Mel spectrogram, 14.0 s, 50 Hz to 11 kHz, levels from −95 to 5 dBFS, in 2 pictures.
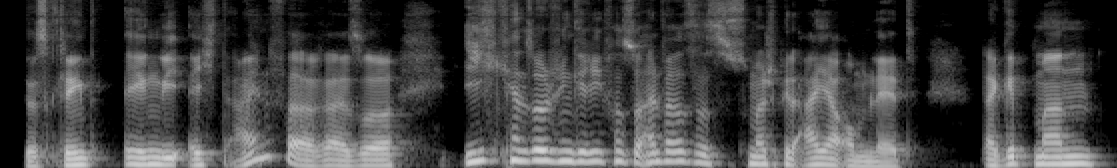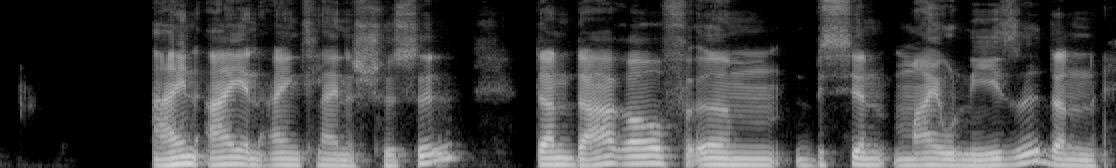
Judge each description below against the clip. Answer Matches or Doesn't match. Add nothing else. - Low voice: Matches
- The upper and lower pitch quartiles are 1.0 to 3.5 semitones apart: Doesn't match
